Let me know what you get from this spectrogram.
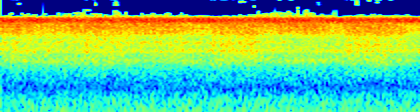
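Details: Summer dusk in Georgia, USA, with male cicadas calling to attract females, a dense unbroken high buzz that rises and falls only slightly, plus a soft low hiss underneath.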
